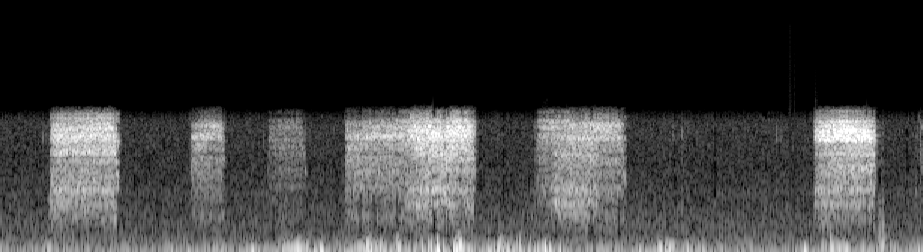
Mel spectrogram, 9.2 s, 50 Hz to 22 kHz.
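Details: Barn owl chicks two to twelve days old at a group meal, Théding, France, 29 April 2021: uneven series of hissing screeches of varying length, some short and quiet, with shuffling and scratching sounds underneath.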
